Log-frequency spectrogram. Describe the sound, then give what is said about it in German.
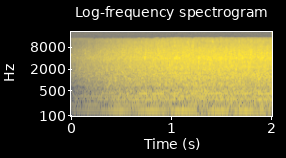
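Water spilling and gurgling over the edge of an outdoor swimming pool: a faint, steady rushing wash with a low hum beneath it, swelling slightly at the start and then holding even. “Der Rasenmäher dreht seine Runden und das Wasser gurgelt über den Schwimmbadrand.”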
